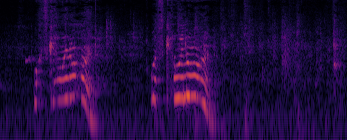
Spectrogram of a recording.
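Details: Five-week-old Havanese puppies at feeding time: two drawn-out whining cries, each starting high and sliding downward over about a second, with a person speaking nearby.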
